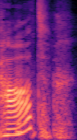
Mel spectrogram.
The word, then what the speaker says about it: Art: sowas zu machen in der Hard, weil in der Art, nicht in der Hard. Das Problem bei Französischsprachiges, wir können die H nicht aussprechen, dementsprechend, weil wir frustriert sind, wir packen die überall.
